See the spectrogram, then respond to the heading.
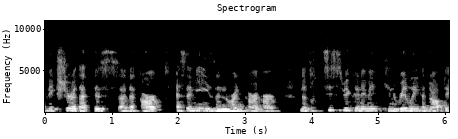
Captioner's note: speaks in French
